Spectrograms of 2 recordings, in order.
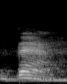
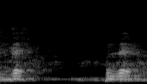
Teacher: Kalau dalam penjelasan makhraj huruf dalam bahasa Arab itu seperti huruf za dan dho. Nah, cara pengucapannya itu ujung lidah itu digigit sedikit oleh gigi atas dan gigi bawah, agak keluar sedikit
